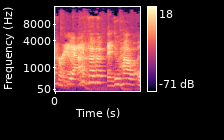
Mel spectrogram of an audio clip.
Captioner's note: laughs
